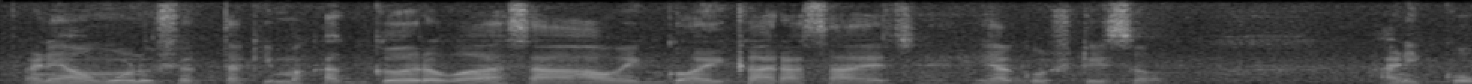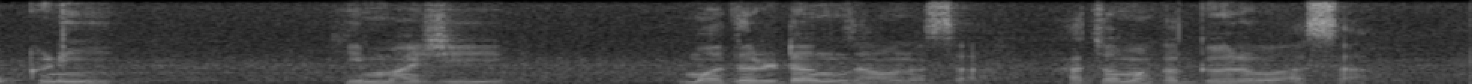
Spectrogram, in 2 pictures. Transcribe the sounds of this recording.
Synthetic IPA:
aɽ̃iãwm̤əɽ̃uːɕək̚t̪akiːm̤akʰaɡəɾʋəsaɦãwek̚ɡɔjkaɾəsaːjt͡sejaɡoʂʈit͡sɔ | aɽ̃ikokɳ̃iː | hiːm̤ad͡ʑʱiː | məd̪əɾʈəŋɡd͡zawnəsa̰ | hat͡sɔm̤akʰaɡəɾʋəsa̰

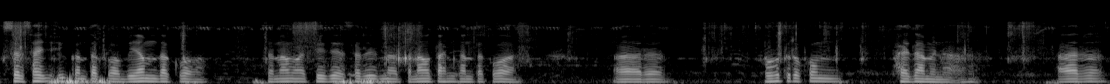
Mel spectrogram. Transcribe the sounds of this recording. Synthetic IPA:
ɛksəɾsajd͡ʒuɦip̚kant̪akɔwabɛjamd̪akɔ | t͡ʃanamaʔt͡ʃid͡ʒesəɾiɾnaʔt̪anawt̪aɦankant̪akɔwa | ɾ | bɔɦut̪ɾɔkɔm | pʰajd̪amɛnaʔa | aɾ

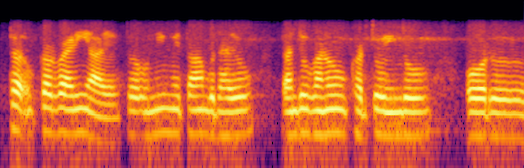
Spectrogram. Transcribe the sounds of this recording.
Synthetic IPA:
ʈɐkɐɽʋaːɪɽ̃ĩaːɦet̪ɐʊn̤imẽt̪ɐʋ̤ãɓʊd̪ʱaːjo | t̪ɐ̃ɦɪ̃ɲd͡ʑoɡʱɐɽ̃okɐɾɪt͡ɕoʋĩːn̆d̪o | ɔːɾ

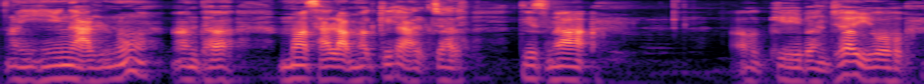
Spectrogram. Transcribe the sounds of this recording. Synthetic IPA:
ɦiŋɡalnu | ənt̪ə | məsalamekealt͡ʃʰə | t̪esmã | kebʱənt͡ʃʰəjo

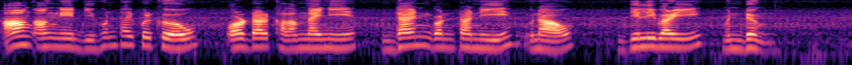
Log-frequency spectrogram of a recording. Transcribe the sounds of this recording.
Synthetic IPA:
aŋaŋnidiɦuntʰajpʰɯɾkʰɯw | ɔɾdaɾkʰalamnajni | dajnɡɔntaniṵnaw | delibaɾi | mɯndɯŋ

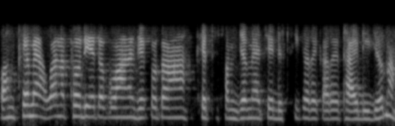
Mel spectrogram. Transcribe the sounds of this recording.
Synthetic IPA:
pɐɦnkʰemẽɦɐʋanɐt̪ʰoɗiet̪ɐpoənd͡ʑeːkot̪ɐʋ̤ãkʰeʈ̪ʰsɐmd͡ʑʱəmẽɐt͡ɕeɗɪsikɐɾekɐɾeʈʰaːɦeɗiɗijonɐ

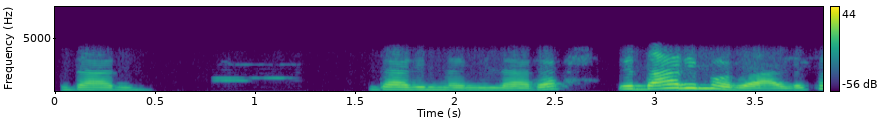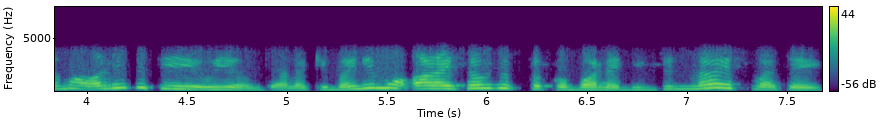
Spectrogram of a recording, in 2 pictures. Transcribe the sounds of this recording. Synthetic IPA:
d̪aɾim | d̪aɾimlajmilaeɾʌ | jod̪aɾimɦʌɾuɦaldesʌmʌʌlikʌt̪iɦujeɦunt͡sʰʌɦelakibʱʌjnemʌʔʌɽajsʰʌwd͡zʌst̪okobʌnajd̪int͡sʰunilʌesmat͡saĩ

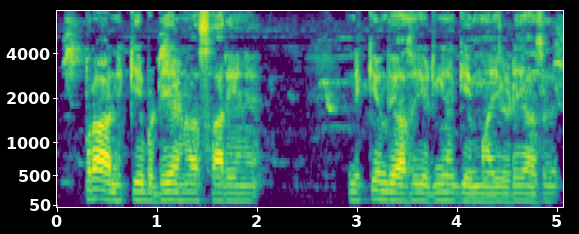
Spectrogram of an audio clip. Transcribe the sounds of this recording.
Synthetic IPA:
pəɾaːnɪkːeːbəɖeːaːnaːsaːɾeãːnẽː | nɪkːeːõnd̪eːaːsd͡ʒeːɽɪjãːɡeːmãːeːəɽeːaːs

